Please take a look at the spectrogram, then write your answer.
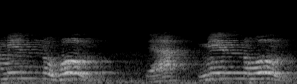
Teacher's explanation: n-nya itu dibaca dengan jelas, tidak samar, tidak juga hilang. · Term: izhar halqi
